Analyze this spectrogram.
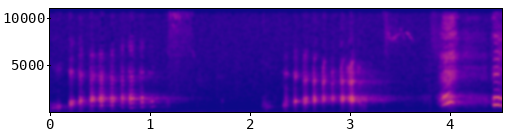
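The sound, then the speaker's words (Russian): A voice imitates a toad's croaking in two rapid, rattling bursts, followed by a couple of brief high squeaks, fairly loud against a quiet background. “в разбитое окно вскочила отвратительная жаба, большая и мокрая.”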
